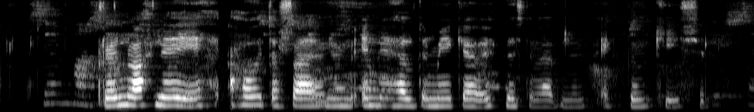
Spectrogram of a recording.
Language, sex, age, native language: Icelandic, female, 20-29, Icelandic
